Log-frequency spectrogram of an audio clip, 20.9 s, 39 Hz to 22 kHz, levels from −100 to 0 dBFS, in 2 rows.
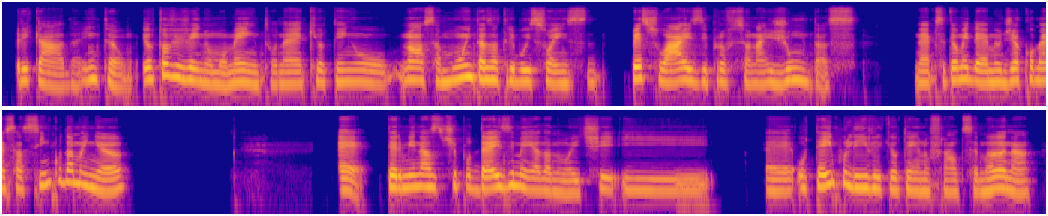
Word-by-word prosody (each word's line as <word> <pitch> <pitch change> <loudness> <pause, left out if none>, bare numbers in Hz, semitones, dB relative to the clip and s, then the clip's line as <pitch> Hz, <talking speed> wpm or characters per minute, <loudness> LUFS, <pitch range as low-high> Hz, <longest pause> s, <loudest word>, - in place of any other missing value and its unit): Obrigada. 155 -6 -1
Então, 195 -6 -3
eu 200 - +4
estou 260 +6 +3
vivendo 205 -7 +2
um - - -4
momento, 160 +1 -2
né, 160 0 -3
que 180 - -8
eu 175 - -3
tenho, 180 +1 -5
nossa, 200 -1 +1
muitas 205 +3 +4
atribuições 180 -4 -1 0.5
pessoais 190 -4 +6
e 180 - -2
profissionais 170 -2 -4
juntas, 185 +2 -3 0.6
né. 170 -1 0
Pra - - -9
você 180 - -8
ter 200 - +3
uma 205 +2 +2
ideia 185 -4 +2
meu 175 +1 0
dia 190 +3 +2
começa 190 -1 -1
às 180 - -8
05:00 230 - 0 2.1
É, 180 -2 +1 0.2
termina 210 +1 +4
as, 210 -1 -1
tipo, 210 -1 -4
22:30 180 -5 +1
e, 165 - -8 0.5
eh, 165 0 -4
o 200 - -2
tempo 220 +6 +3
livre 200 -4 +2
que 185 - -8
eu 180 - -1
tenho 170 -1 -4
no 165 - -5
final 160 0 -8
de 155 - -11
semana, 165 -2 +1
180 Hz, 130 wpm, -24 LUFS, 165-200 Hz, 2.1 s, pessoais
